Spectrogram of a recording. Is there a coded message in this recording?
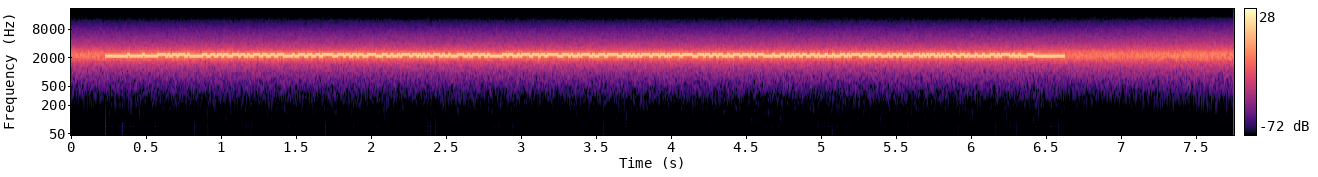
Yes: RTTY (75 baud, 170 Hz shift) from 0.2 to 6.6 s, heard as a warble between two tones, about 2250 Hz centre. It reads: IL AIMAIT LOPERA, LE THEATRE ET LA MUSIQUE CLASSIQUE.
